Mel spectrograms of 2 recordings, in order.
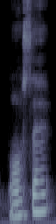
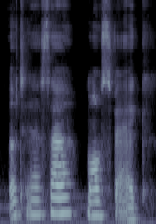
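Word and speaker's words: Ottessa Moshfegh: year of rest and relaxation by otessa mossev mosset mosfeg otessa mosfeg i was saying it in my head repeatedly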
